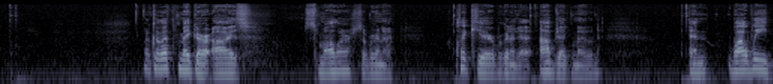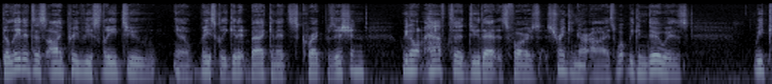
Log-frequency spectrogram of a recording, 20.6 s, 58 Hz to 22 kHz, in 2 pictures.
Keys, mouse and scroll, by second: 0.2 click, 6.0 click, 6.1 click, 7.1 click, 7.2 click, 9.1 click.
